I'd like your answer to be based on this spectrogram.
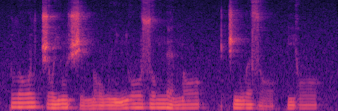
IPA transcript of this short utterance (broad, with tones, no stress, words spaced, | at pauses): loː˦lt͡ʃo˧jũ˧ ʃɨ˨nɔ˧ wĩ˨ɲoː˦zo˦ŋ ɛ˧nɔ˦ | t͡ʃĩ˧wə˧zɔ˨ | jɔ˧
